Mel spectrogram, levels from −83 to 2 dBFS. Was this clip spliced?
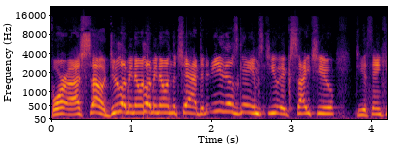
yes; 2 cuts; at 1.1 s, 2.7 s

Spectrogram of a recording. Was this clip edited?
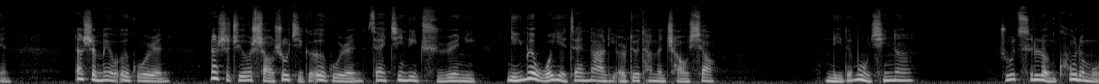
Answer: yes; 1 cut; at 4.9 s

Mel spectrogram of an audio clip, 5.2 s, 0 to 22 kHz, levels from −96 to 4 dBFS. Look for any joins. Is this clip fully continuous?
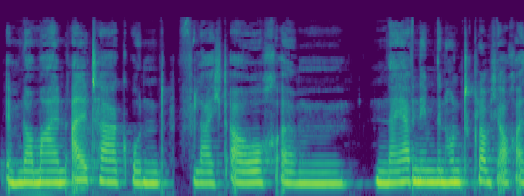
no; 2 cuts; at 1.7 s, 4.1 s

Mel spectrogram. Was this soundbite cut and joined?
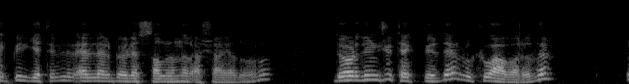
no; 0 cuts

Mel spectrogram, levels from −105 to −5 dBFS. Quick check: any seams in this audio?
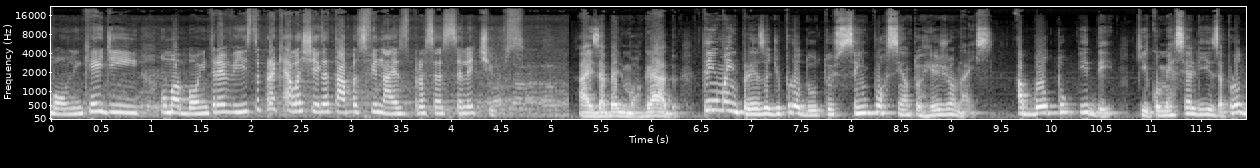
yes; 4 cuts; at 2.3 s, 2.7 s, 5.2 s, 10.8 s

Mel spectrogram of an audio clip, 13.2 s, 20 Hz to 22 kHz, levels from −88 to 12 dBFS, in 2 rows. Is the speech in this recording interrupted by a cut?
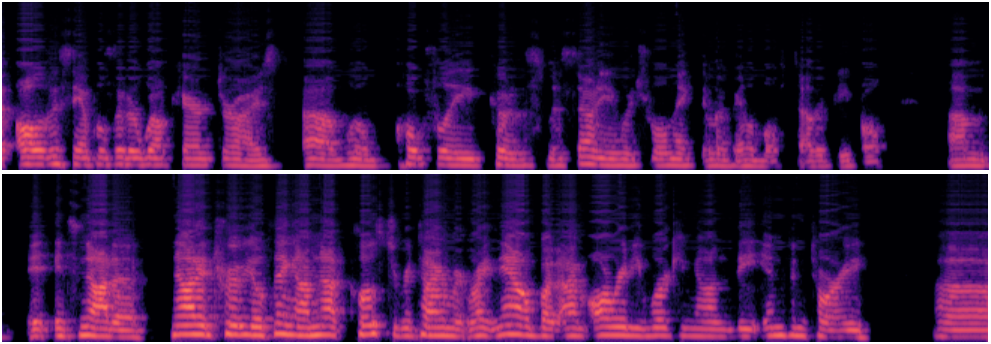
yes; 2 cuts; at 6.7 s, 7.6 s

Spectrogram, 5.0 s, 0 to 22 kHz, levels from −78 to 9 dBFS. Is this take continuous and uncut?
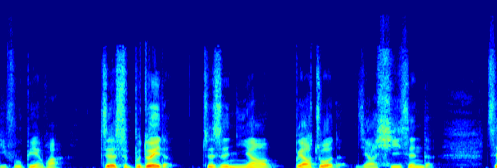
no; 1 cut; at 2.9 s

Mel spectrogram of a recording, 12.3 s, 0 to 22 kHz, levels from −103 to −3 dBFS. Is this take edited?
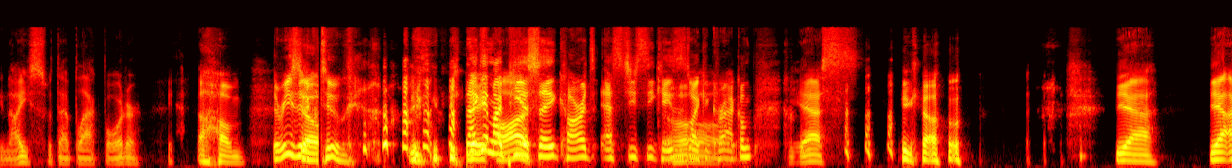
yes; 5 cuts; at 3.2 s, 4.7 s, 6.0 s, 6.9 s, 9.0 s

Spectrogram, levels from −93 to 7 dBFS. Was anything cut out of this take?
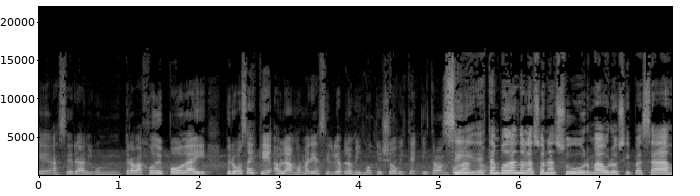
yes; 2 cuts; at 3.3 s, 3.8 s

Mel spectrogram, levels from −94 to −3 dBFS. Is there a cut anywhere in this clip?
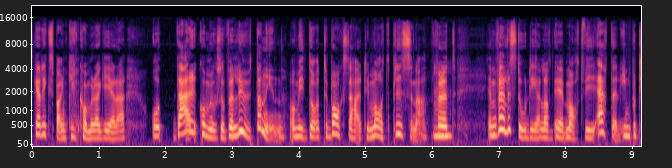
no; 0 cuts

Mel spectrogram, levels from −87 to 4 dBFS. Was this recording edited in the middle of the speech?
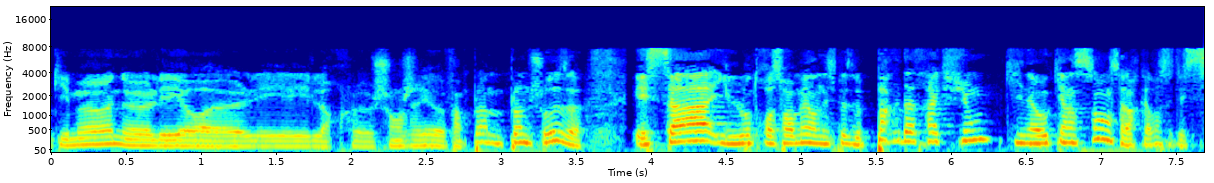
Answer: yes; 2 cuts; at 3.8 s, 6.3 s

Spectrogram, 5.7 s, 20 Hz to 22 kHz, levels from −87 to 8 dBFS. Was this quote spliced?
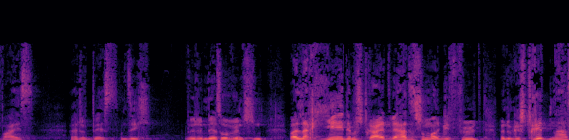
yes; 2 cuts; at 1.7 s, 2.2 s

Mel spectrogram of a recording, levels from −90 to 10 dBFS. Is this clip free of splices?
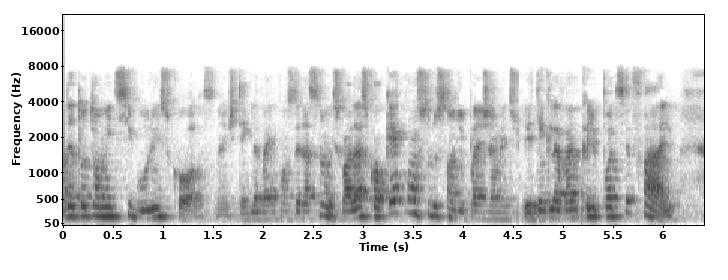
no; 3 cuts; at 1.9 s, 4.5 s, 5.2 s

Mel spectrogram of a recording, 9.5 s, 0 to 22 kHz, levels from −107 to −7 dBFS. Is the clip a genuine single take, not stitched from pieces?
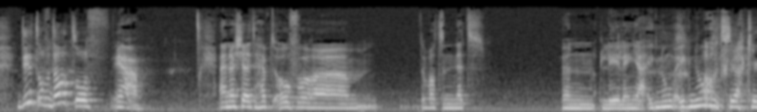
no; 2 cuts; at 5.5 s, 7.5 s

